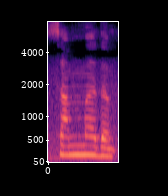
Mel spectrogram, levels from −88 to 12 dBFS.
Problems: none marked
